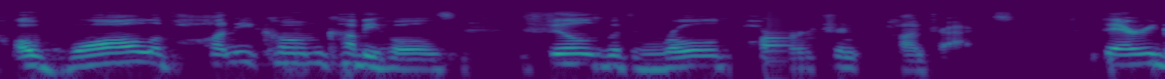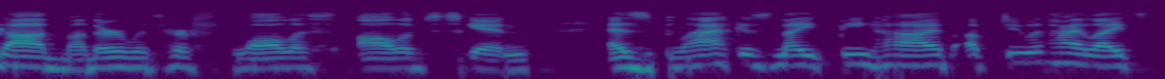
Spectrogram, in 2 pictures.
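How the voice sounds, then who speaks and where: A man's voice: fairly high pitch, pushed and bright, dry recording. A man reading scripted stage directions as narrator of a screenplay, in lo-fi sound.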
